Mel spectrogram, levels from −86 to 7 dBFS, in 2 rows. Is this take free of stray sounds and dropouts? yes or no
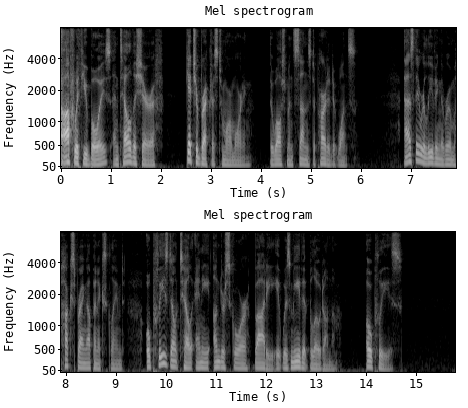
yes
